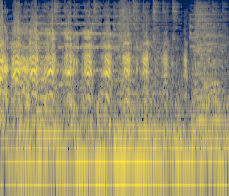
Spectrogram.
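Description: Several people laughing hard together in rapid, rhythmic bursts, over a steady low drone.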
